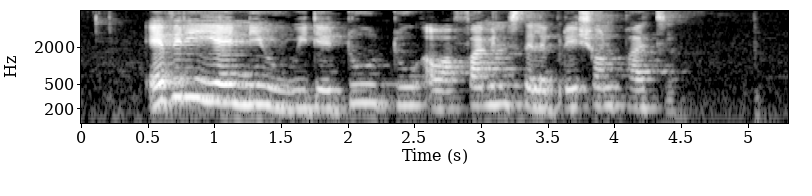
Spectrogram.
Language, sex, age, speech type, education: Nigerian Pidgin, female, 30-45, spontaneous, tertiary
